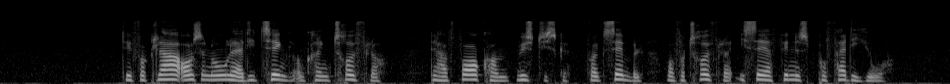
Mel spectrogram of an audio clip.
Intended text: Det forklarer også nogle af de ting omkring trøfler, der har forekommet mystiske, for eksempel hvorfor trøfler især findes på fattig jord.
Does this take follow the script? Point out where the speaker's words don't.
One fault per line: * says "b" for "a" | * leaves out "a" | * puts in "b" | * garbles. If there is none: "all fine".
all fine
